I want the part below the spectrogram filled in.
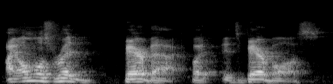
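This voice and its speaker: A man's voice: on the low side, unhurried. Frat-bro male streamer, echoey lo-fi sound. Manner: frat bro talk, slangy and excitable. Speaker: livestream host, day trader. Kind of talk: casual livestream chat. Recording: dull lo-fi mic in echoey room.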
